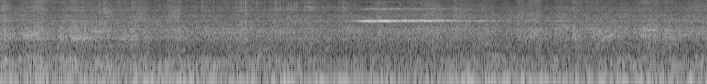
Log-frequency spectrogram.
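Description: A freight train of covered hopper cars rolls steadily past with a low rumble of wheels on rail. About three and a half seconds in, a high steel wheel squeal rings out for just over a second.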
